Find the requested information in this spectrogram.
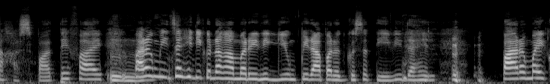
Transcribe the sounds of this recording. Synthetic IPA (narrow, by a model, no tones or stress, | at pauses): ɐkɐspat̪ɪfajpaːɾɐŋminsɐnhɪnd̪iːko̞nɐŋamɐɾɪnɪɡjʊŋpɪnaːpɐnod̪̚ko̞sɐt̪iːvid̪aːhɪlpaːɾɐŋmɐjk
